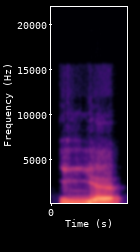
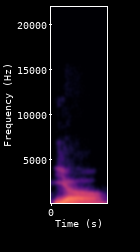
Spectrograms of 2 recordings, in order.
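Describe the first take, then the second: First: "iya" as iy-ya, loud, leaning on the y; doubled y. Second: "iya" as loose i-ya, y not doubled; wrong single y. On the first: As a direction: press and hold the y in "iya". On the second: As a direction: let "iya" slide by without holding the y. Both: Shown as a demonstration. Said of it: "Jangan lagi baca iya".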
